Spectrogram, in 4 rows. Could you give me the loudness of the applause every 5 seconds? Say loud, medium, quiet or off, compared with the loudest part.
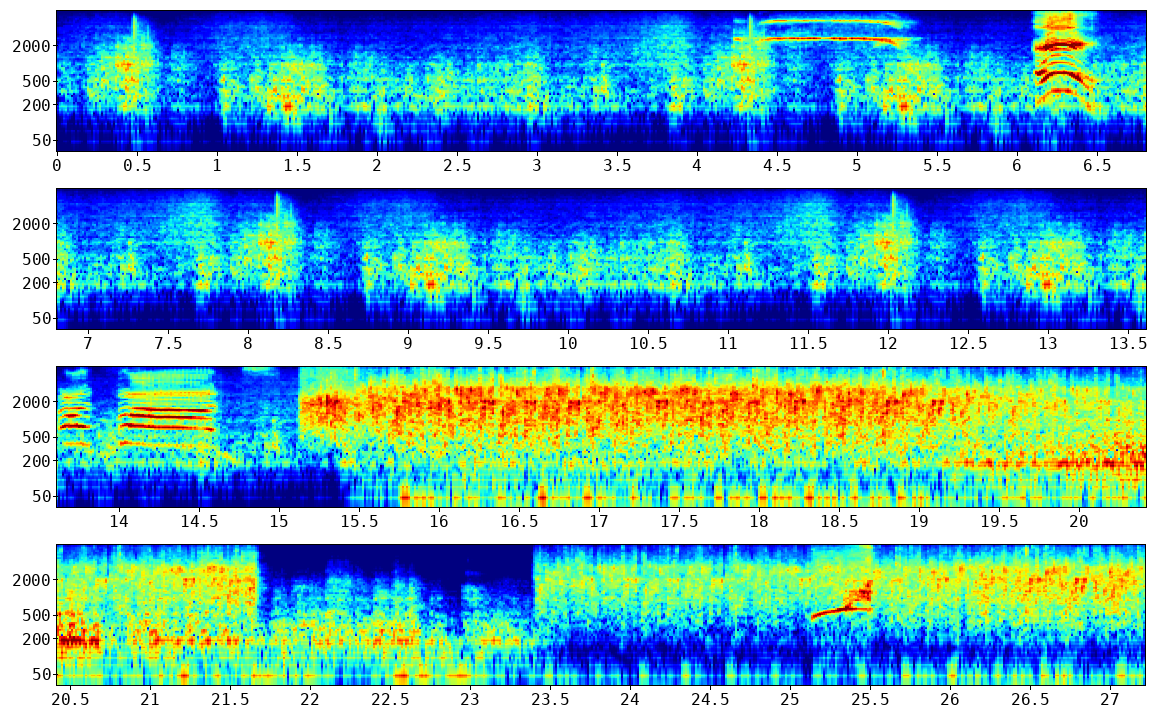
off, off, off, loud, medium, medium.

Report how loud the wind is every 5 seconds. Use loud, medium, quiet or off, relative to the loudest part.
medium, medium, medium, medium, loud, off.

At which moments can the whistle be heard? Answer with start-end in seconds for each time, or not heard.
4.2-5.4.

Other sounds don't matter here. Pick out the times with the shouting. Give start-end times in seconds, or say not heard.
6.1-6.5, 13.6-14.9, 25.1-25.6.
